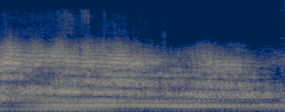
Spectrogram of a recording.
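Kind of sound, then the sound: vehicle, propeller airplane taking off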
